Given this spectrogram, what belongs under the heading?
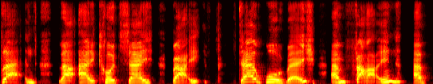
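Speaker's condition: Cerebral palsy; cerebral palsy since childhood

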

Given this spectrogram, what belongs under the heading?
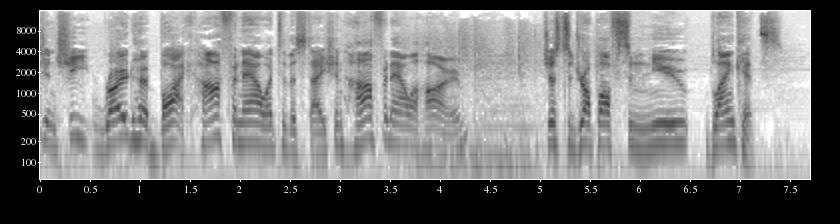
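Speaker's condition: No condition

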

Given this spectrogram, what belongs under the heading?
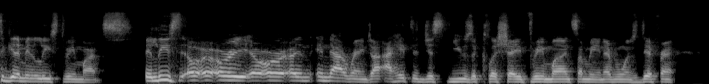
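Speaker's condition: No condition

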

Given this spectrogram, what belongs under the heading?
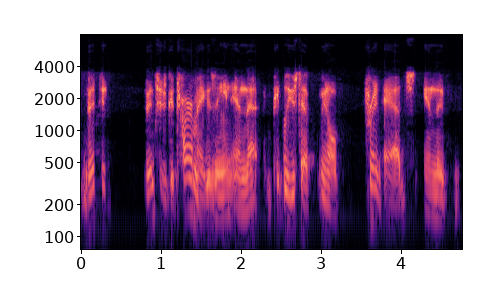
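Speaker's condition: No condition

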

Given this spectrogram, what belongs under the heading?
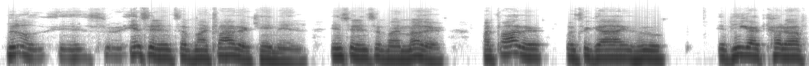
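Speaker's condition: Parkinson's disease; progressive

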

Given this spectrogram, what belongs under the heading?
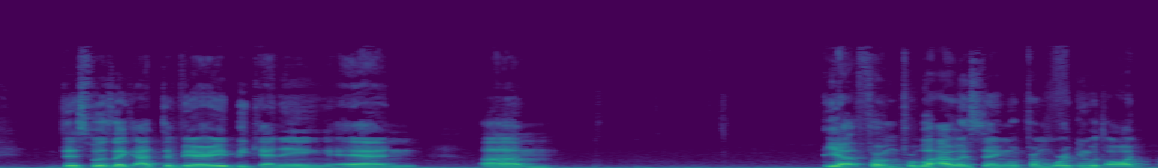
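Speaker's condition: Stutter; stutter since growing up, linked by speaker to speaking Vietnamese at home while attending American school; stutters when nervous, speaks very clearly and confidently about makeup; repeated sounds

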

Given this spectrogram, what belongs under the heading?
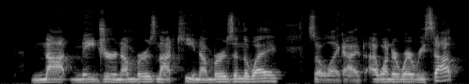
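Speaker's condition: No condition

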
